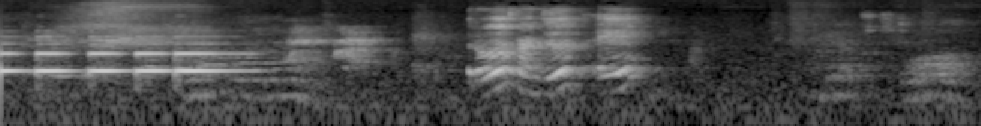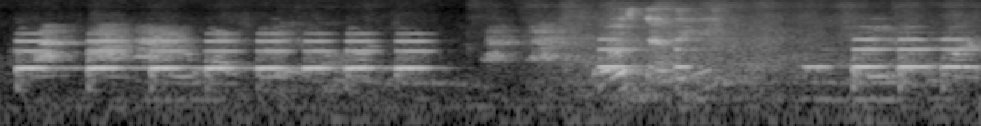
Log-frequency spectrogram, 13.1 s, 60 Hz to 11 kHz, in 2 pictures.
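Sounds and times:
piano playing detached notes: 0:00.0 - 0:02.0, 0:06.6 - 0:09.8, 0:10.4 - 0:13.0.

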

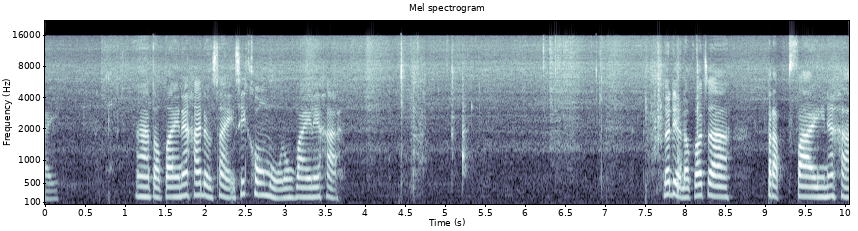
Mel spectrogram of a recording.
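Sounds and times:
boiling water hissing: 0:00.0 - 0:10.0.

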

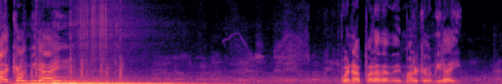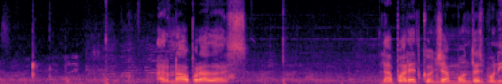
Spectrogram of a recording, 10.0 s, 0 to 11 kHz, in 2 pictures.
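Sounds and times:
deep transition boom: 0:00.0 - 0:02.4.

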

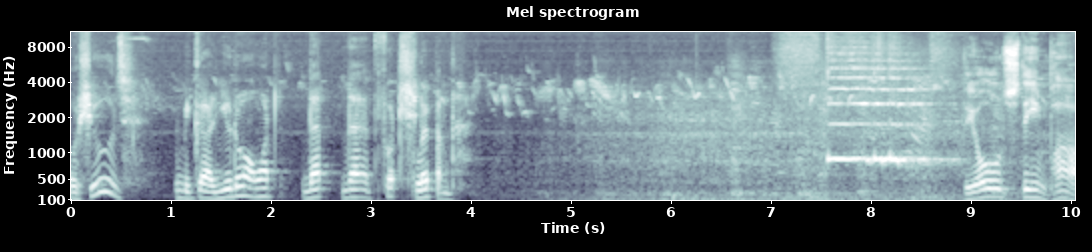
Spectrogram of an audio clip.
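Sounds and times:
steam hissing: 0:06.7 - 0:10.0
steam whistle blowing: 0:07.1 - 0:09.4.

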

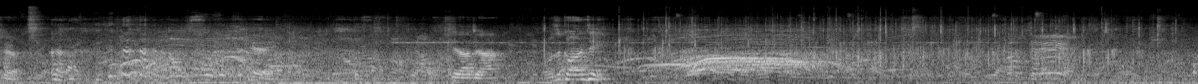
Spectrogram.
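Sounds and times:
crowd murmur: 0:00.0 - 0:05.5, 0:06.1 - 0:11.9.

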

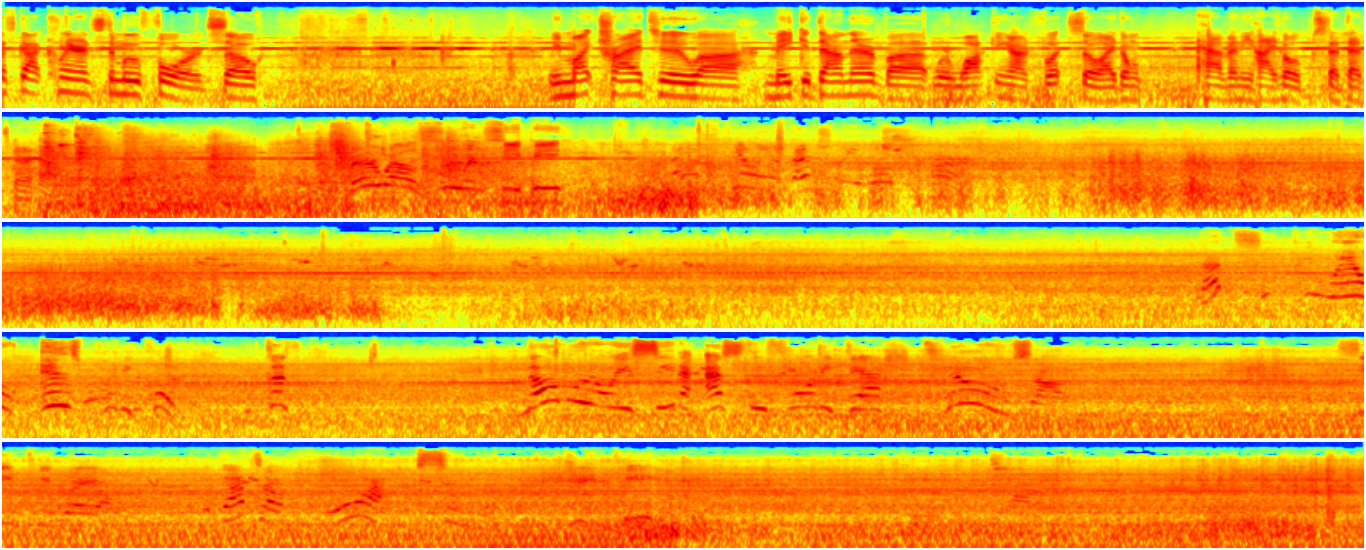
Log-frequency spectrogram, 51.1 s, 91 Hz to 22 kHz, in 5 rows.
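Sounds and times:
high-pitched whine: 0:00.0 - 0:51.0
train wheels rumbling on rail: 0:00.0 - 0:51.0.

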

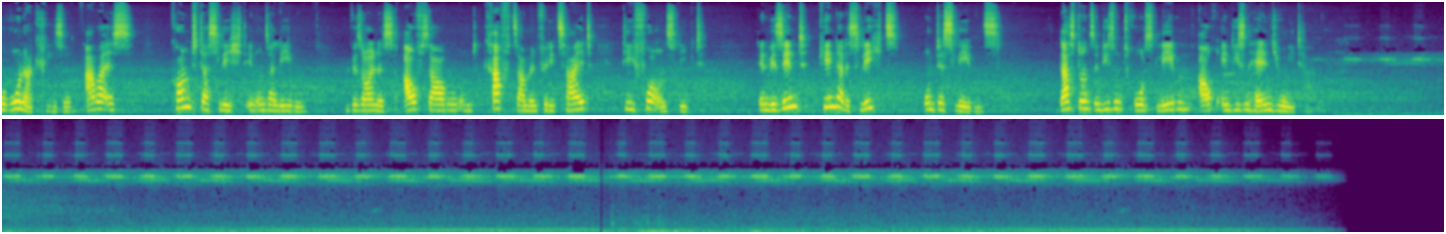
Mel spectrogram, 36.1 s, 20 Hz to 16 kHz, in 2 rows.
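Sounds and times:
cricket chirping: 0:16.4 - 0:34.8.

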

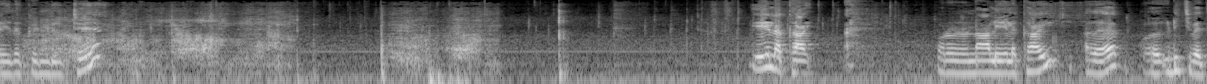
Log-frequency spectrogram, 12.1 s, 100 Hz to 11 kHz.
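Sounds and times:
spoon stirring thick food: 0:00.0 - 0:11.3.

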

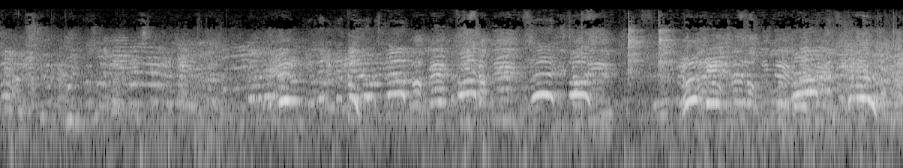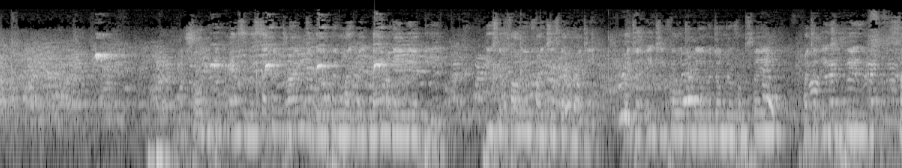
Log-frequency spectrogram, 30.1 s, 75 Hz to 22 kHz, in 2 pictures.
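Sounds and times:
voices shouting in echoing hall: 0:00.0 - 0:30.0.

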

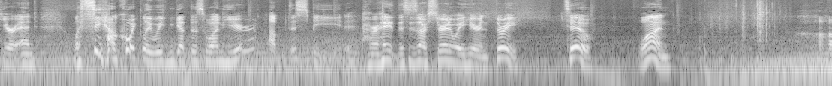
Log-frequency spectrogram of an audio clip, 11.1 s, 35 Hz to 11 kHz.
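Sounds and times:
electric car accelerating rumble: 0:09.1 - 0:11.0.

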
